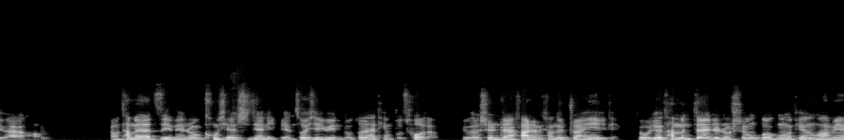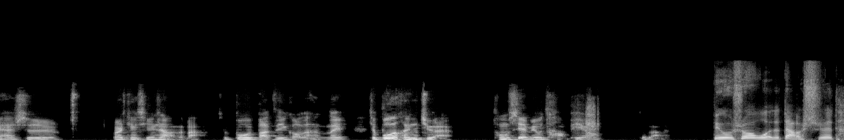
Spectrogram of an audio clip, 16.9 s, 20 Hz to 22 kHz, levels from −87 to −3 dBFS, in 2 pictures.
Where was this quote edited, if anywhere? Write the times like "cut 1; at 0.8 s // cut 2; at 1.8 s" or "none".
cut 1; at 6.3 s // cut 2; at 15.5 s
